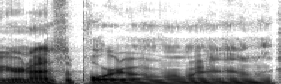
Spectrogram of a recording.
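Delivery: quiet, put-on drunken mumble under the breath. Retelling a party scene, imitating Kyle mumbling drunk under his breath. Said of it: "he's kinda mumbling drunk underneath his breath".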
